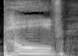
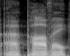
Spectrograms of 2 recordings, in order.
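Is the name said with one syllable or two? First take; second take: one; two. First: The name is said as one syllable. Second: The name is said as two syllables. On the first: The speaker calls it wrong. "I saw the accent, I guess I just ignored it" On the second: The speaker calls it right. "it should have been Pave"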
